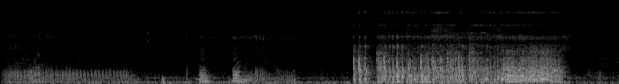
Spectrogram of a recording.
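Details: Two pugs snoring while napping on pillows: rough, rattling snores from the sleeping dogs, with a loud sustained snorting snore in the second half.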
